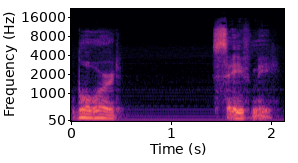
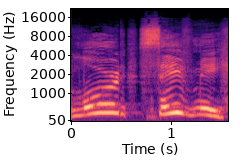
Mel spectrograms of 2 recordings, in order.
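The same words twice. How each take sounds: First: Breathy whispered prayer, much softer; whispered plea. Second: Loud, high desperate cry; cry for help. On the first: Pretend. Believer sinking, whispering a plea to the Lord, hushed. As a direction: barely breathe the words. When we say. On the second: Acted. Peter sinking in the storm, crying out to Jesus, loud desperate cry. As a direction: shout it like you're sinking. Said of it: "he cries out".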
